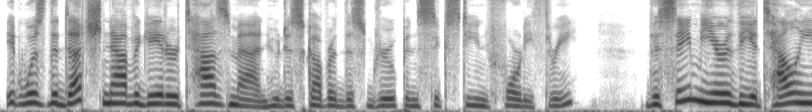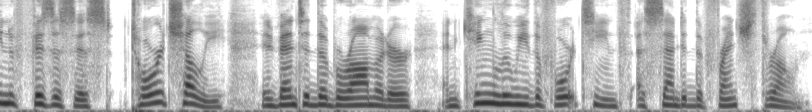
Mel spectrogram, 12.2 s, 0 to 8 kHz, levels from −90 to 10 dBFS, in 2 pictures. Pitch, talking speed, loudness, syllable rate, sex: 200 Hz, 165 wpm, -19 LUFS, 5.3 syllables/s, female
